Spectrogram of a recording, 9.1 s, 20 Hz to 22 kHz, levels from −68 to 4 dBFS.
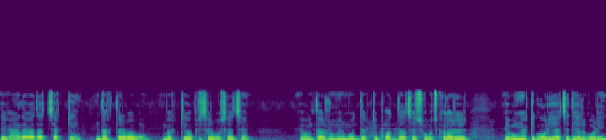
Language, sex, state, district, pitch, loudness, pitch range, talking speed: Bengali, male, West Bengal, Jhargram, 150 Hz, -15 LUFS, 140-165 Hz, 180 wpm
